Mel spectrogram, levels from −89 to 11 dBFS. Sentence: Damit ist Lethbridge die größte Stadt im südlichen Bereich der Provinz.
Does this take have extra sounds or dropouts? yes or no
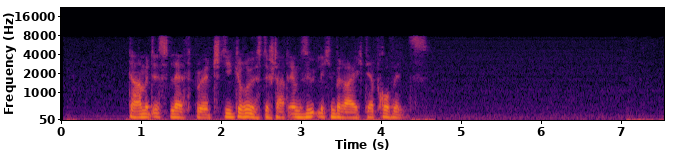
no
